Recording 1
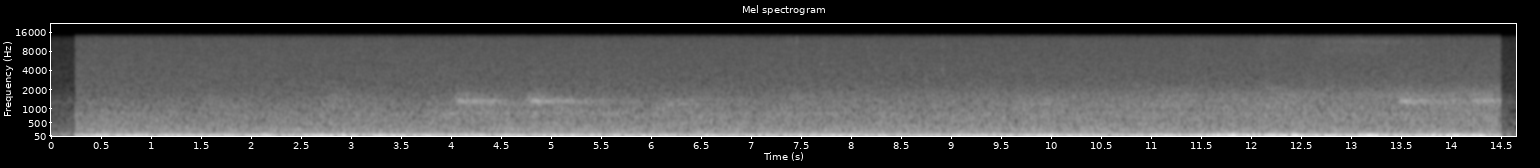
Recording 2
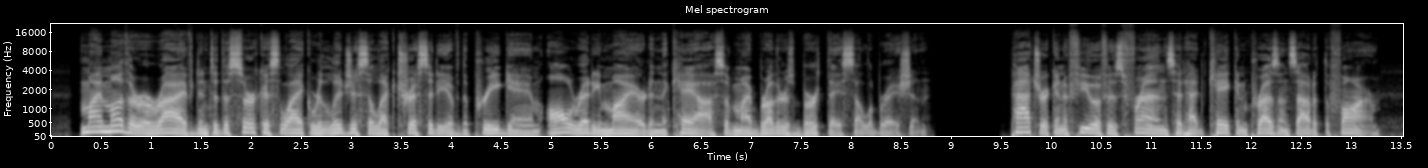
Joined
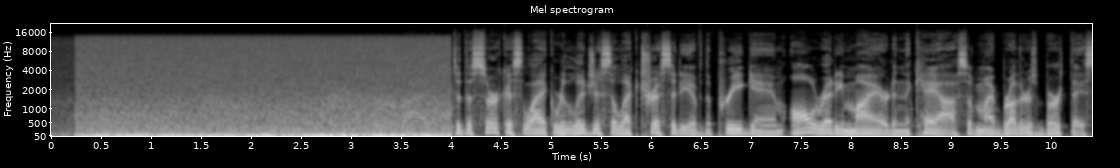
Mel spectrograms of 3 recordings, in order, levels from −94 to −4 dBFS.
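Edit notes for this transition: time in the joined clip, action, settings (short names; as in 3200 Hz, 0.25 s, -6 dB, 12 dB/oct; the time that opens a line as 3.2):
recording 1
3.23 add recording 2 from 0.8 s 0.77 s -15.5 dB
4 switch to recording 2 from 1.57 s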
